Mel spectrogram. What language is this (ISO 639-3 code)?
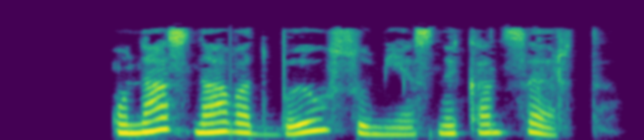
bel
